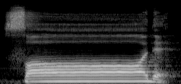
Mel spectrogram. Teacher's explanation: জিহ্বার আগা সামনের নিচের দুই দাঁতের পেট ও আগার সঙ্গে লাগিয়ে উচ্চারিত হয়। · মোটা হরফ উচ্চারণ ক্ষেত্রে মোটা করে পড়তে হবে এবং উচ্চারণ করার সময় তিন আলিফ টেনে পড়তে হবে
